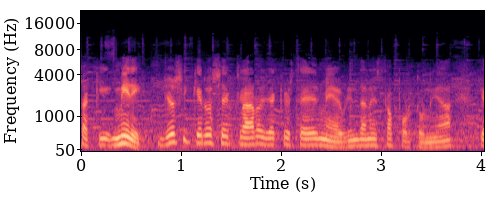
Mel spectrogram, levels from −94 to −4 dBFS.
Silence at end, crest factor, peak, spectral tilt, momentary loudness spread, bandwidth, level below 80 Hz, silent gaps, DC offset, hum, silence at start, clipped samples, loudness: 0 s; 18 dB; -2 dBFS; -7.5 dB/octave; 9 LU; 10 kHz; -52 dBFS; none; under 0.1%; none; 0 s; under 0.1%; -21 LUFS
